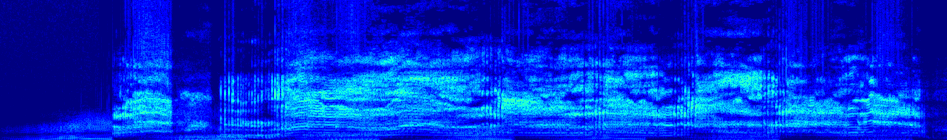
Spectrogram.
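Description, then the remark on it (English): A pig wallowing in mud on New England farmland grunts loudly in a steady run of rough, snorting bursts, some rising toward squeals, continuing for several seconds with no one talking. “he arrived at his new home on some New England farmland, wallowing in mud, in his own waste, as the pig he was.”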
